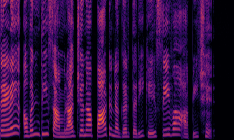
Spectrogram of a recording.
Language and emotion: Gujarati, neutral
